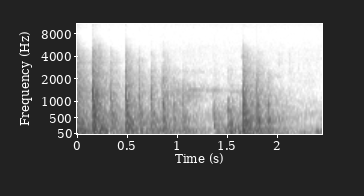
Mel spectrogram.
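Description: A sharp knock, followed by a run of irregular light taps and thuds that die away after nearly two seconds.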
